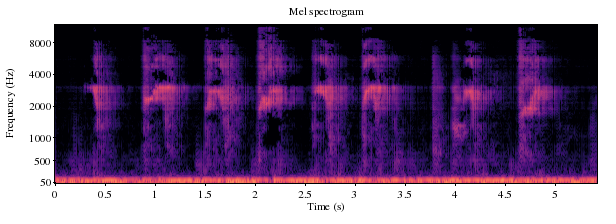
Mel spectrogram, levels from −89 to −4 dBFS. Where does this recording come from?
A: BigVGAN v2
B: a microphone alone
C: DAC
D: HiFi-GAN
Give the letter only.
A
